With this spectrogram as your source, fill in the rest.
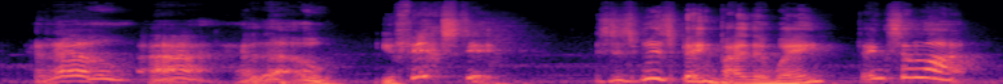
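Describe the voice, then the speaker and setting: A put-on character voice from a man, extremely high in pitch, at a moderate pace. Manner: cheery, grateful.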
